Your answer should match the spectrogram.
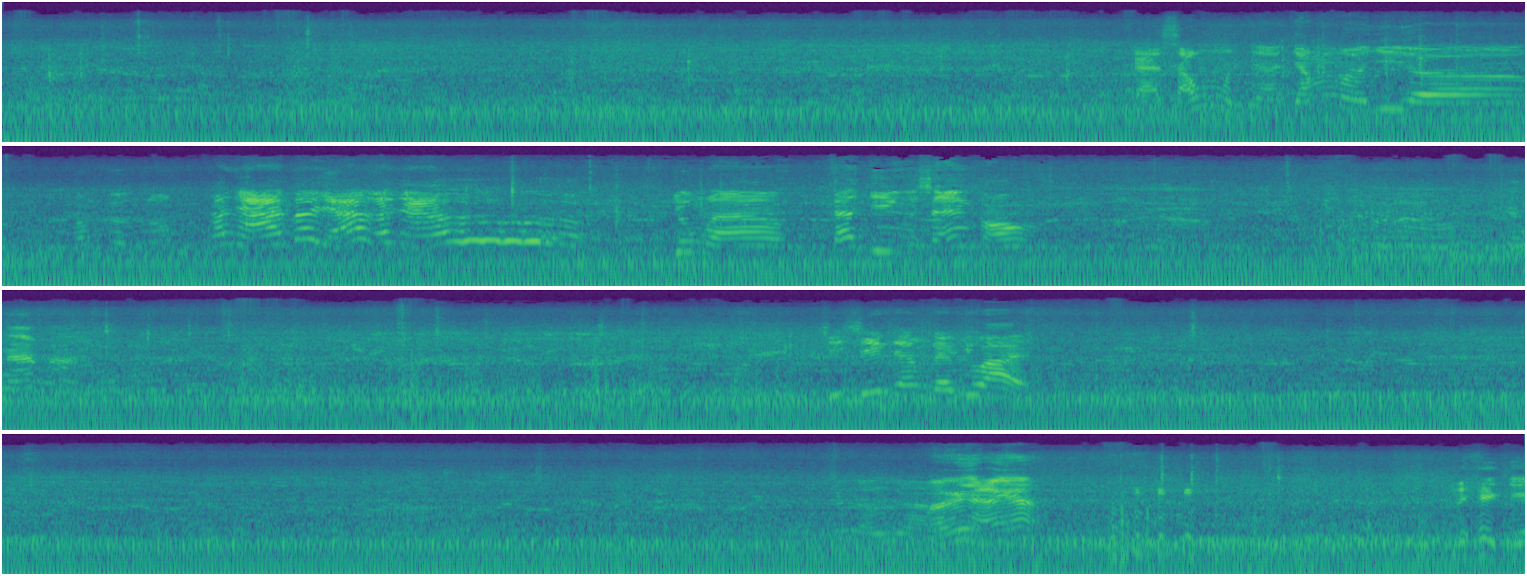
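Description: Fishing trawler's inboard engine running steadily, a loud low drone that does not change, with voices talking briefly over it now and then.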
